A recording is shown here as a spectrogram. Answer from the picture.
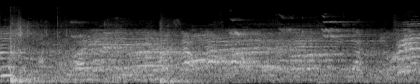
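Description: Volleyball rally in a gym: a sharp serve hit at the start and further hand-on-ball strikes near the end, echoing in a large hall over players and spectators calling out.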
